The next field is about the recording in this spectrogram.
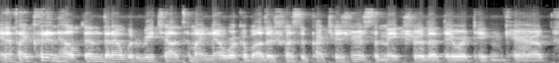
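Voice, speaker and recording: The words come at a very fast pace with hardly any pauses between them. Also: man. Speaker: business development executive and former personal chef. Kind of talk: interview.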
